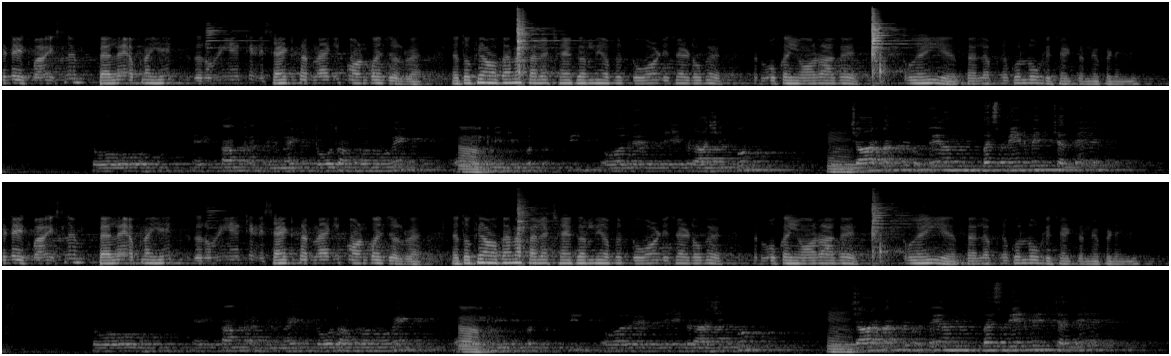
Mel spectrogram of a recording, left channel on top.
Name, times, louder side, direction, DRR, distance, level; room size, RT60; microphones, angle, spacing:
voice 1, 0.0-7.2 7.5-8.6 9.0-11.4 11.7-11.8 16.2-16.5 19.9-20.2, equal, 5° right, 7 dB, 0.6 m, -34 dB
sound 1, 2.0-2.7 5.1-5.9 8.7-9.4, left 10 dB, 80° left, 0.7 m, -35 dB
voice 2, 12.6-15.8 16.2-17.0 17.3-19.3 19.9-22.8, left 1 dB, 60° left, 4 dB, 5.1 m, -42 dB
27.5 x 23.0 x 7.5 m, 2.1 s
head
